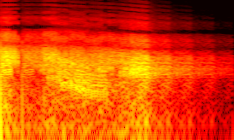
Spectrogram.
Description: phone message

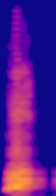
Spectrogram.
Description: bork; vicksy

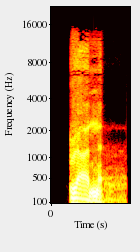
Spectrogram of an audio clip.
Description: run; metal sonic

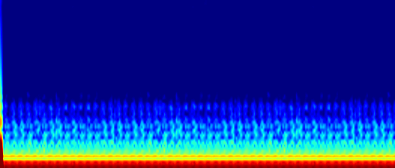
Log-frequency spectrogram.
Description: bass test

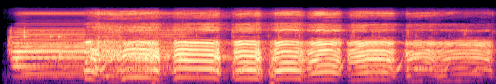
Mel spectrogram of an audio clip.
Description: fish crying

